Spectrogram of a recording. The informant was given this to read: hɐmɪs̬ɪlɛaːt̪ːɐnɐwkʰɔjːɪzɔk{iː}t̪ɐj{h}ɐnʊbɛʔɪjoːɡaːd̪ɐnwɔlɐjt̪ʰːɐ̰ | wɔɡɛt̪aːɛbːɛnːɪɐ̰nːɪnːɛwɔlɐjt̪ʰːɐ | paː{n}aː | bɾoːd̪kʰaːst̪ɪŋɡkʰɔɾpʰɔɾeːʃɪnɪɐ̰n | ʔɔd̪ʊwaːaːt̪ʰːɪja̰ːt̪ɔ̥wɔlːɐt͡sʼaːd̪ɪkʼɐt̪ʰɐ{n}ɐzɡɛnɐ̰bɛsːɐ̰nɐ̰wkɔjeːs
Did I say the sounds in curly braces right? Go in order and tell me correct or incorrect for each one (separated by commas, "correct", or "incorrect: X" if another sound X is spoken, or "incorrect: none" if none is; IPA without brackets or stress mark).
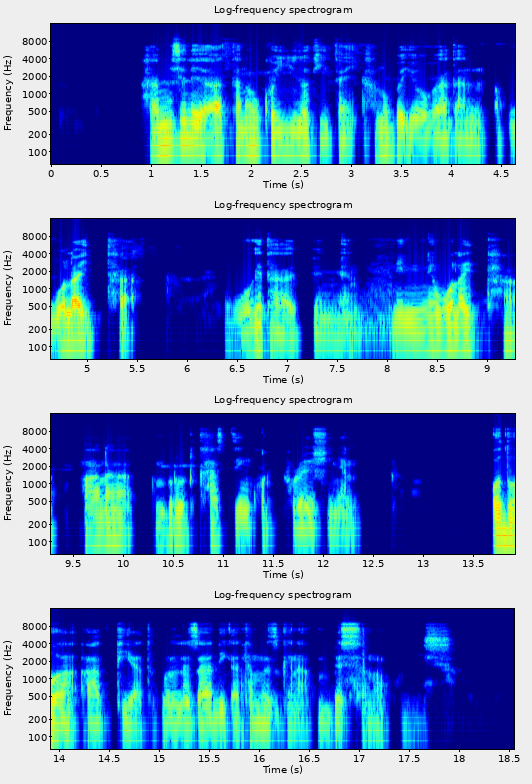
correct, correct, correct, incorrect: m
